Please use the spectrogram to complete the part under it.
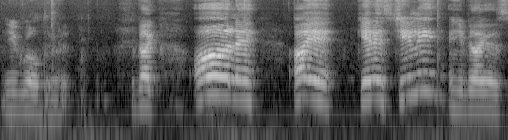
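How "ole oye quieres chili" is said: booming, very slow, drawn-out put-on Spanish accent. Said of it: "Why do you think I talk like that?".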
